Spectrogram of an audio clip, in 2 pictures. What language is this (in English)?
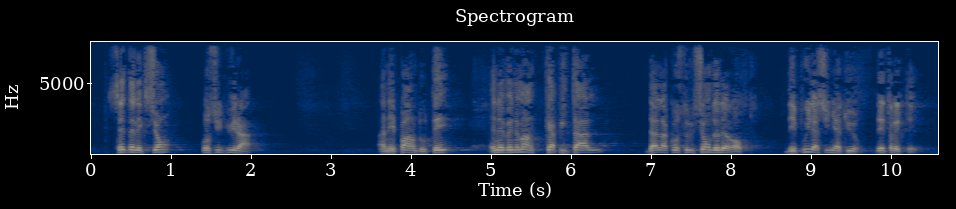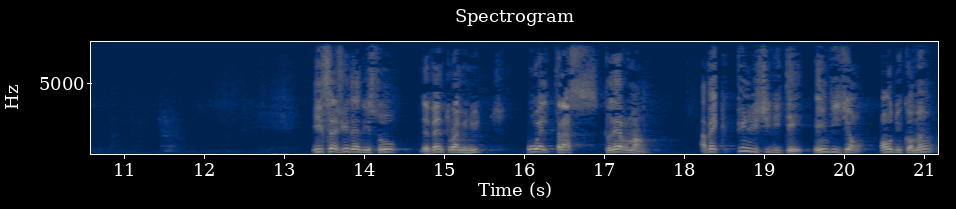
French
